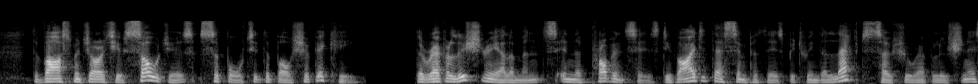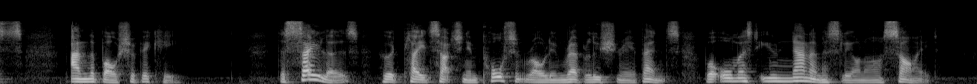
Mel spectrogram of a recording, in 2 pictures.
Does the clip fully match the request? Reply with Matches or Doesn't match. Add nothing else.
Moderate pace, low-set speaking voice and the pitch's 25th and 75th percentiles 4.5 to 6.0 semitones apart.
Doesn't match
